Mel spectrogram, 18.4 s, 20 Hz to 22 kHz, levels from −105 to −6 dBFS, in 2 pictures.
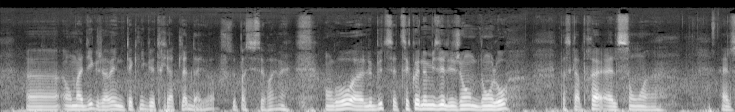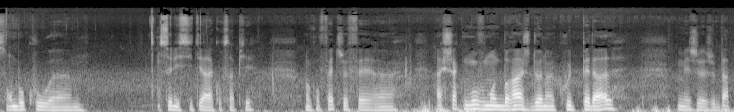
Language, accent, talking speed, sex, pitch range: French, French, 220 wpm, male, 110-130 Hz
